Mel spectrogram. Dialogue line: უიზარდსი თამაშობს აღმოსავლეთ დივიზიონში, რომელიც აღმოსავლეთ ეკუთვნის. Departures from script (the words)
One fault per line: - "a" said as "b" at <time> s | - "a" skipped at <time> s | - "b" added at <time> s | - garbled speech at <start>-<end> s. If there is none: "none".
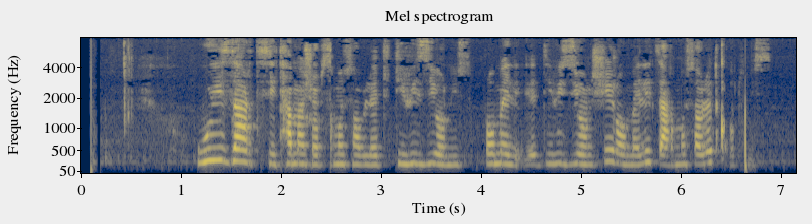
none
